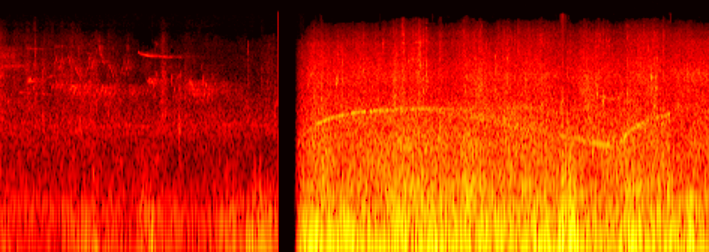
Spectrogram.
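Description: Faint water noise around a kayak, then after a cut about four seconds in, loud wind buffeting the microphone over choppy water. A siren wails slowly up and down over the wind.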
